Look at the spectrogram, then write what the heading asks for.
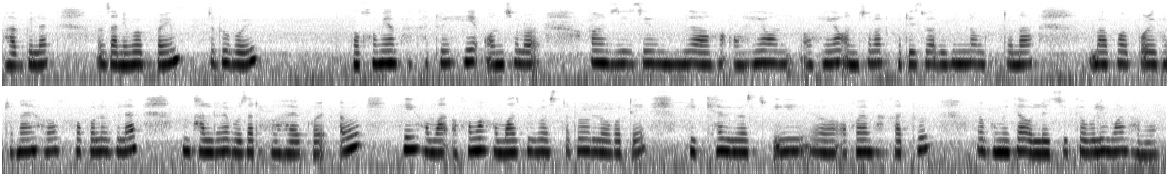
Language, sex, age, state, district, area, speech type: Assamese, female, 18-30, Assam, Kamrup Metropolitan, urban, spontaneous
